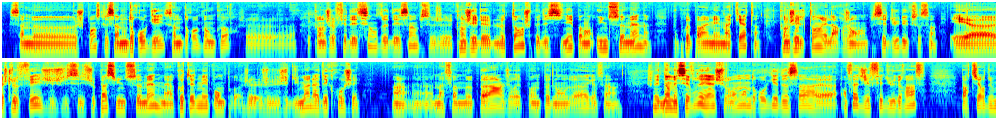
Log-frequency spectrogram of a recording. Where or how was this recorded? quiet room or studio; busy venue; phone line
busy venue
